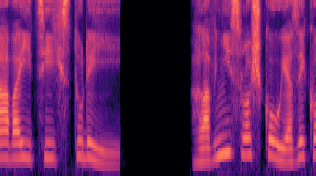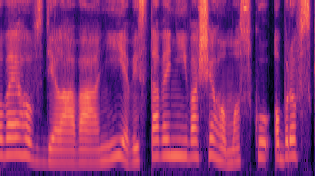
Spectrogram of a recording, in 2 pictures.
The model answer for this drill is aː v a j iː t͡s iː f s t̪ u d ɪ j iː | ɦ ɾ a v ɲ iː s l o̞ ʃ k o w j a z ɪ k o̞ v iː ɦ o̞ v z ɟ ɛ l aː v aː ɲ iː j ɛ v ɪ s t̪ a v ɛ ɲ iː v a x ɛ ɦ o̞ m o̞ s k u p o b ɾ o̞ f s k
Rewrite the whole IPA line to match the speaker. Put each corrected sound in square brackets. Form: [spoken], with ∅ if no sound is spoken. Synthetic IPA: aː v a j iː t͡s iː [x] s t̪ u d ɪ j iː | ɦ [l] a v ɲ iː s l o̞ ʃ k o w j a z ɪ k o̞ v [ɛː] ɦ o̞ v z ɟ ɛ l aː v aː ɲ iː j ɛ v ɪ s t̪ a v ɛ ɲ iː v a [ʃ] ɛ ɦ o̞ m o̞ s k u [ʔ] o b ɾ o̞ f s k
